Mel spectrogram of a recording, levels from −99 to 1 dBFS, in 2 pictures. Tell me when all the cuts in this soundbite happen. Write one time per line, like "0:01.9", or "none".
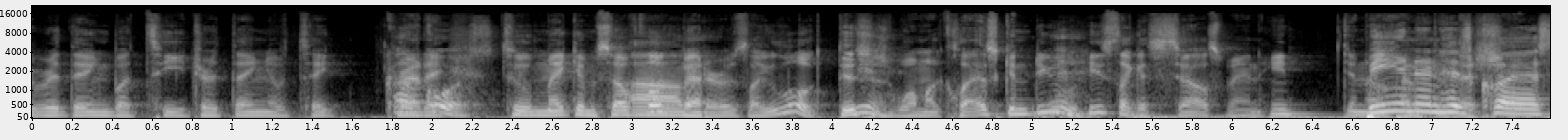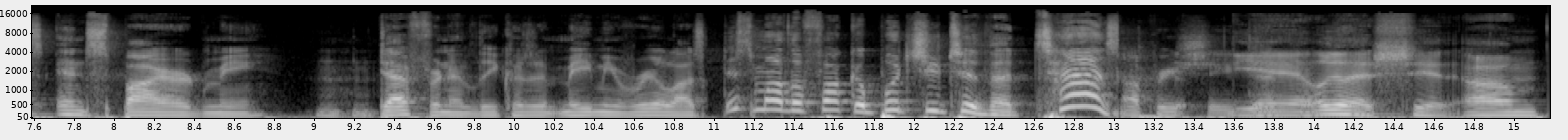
0:11.0
0:13.0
